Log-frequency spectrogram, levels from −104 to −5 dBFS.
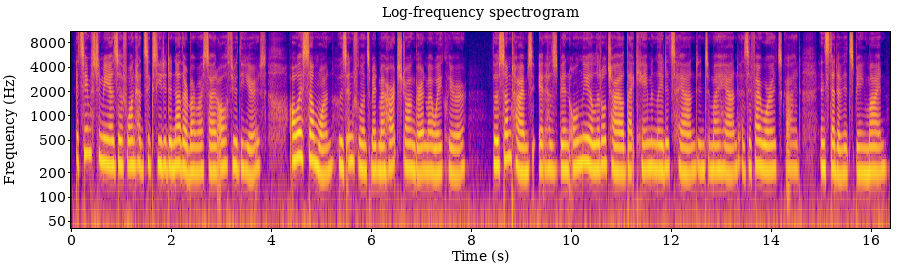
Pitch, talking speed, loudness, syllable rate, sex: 230 Hz, 210 wpm, -18 LUFS, 5.5 syllables/s, female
